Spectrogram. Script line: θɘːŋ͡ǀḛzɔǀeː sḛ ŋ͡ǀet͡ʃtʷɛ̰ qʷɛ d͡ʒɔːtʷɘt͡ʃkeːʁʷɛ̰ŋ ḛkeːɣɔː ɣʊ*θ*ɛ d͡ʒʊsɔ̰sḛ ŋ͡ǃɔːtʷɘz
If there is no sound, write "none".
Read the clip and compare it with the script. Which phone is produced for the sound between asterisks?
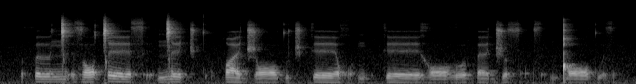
θ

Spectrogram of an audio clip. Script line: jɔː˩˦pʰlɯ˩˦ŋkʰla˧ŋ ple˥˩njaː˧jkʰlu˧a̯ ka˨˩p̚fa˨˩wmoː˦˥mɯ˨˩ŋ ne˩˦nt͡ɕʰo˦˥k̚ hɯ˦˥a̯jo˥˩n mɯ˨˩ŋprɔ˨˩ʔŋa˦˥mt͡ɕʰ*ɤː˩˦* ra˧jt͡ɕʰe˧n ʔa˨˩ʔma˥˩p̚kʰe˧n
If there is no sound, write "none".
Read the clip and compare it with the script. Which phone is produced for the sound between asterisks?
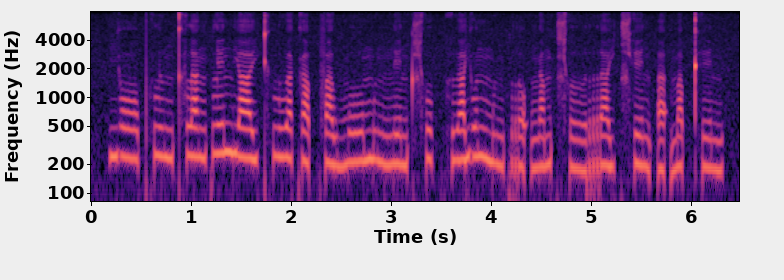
ɤː˩˦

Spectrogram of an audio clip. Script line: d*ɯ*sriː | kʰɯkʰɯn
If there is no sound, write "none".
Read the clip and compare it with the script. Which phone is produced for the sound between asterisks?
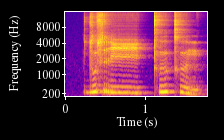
u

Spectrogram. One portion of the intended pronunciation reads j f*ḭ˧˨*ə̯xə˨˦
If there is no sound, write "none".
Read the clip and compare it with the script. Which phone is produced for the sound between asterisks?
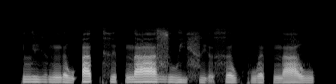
ḭ˧˨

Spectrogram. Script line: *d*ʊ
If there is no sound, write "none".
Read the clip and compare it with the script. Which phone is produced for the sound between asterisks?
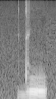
d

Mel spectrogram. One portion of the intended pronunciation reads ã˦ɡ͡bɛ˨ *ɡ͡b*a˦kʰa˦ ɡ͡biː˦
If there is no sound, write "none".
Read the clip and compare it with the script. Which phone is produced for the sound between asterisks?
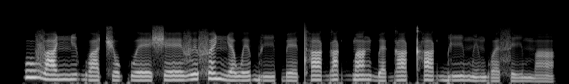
ɡ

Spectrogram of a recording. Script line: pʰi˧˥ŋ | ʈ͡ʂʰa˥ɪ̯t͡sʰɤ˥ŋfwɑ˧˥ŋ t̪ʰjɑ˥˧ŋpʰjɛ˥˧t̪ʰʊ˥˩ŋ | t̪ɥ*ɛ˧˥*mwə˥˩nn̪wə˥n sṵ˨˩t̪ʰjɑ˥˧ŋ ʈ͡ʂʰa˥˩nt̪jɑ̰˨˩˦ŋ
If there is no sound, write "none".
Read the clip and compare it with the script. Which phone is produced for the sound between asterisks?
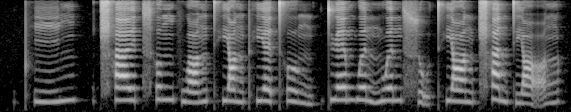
ɛ˥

